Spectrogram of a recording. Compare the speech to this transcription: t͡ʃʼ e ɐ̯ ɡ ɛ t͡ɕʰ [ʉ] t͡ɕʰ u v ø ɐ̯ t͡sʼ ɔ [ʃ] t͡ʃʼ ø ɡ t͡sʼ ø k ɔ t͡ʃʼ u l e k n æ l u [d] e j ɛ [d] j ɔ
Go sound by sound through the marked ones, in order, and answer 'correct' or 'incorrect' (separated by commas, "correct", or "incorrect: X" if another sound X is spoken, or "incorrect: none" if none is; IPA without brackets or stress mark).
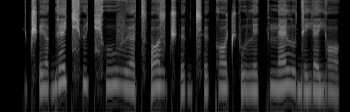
correct, incorrect: z, correct, incorrect: none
